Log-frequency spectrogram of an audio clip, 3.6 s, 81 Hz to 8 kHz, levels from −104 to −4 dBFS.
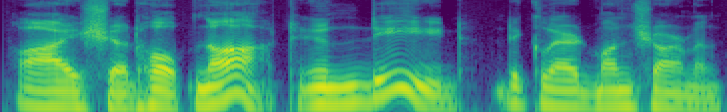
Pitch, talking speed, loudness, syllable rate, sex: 105 Hz, 115 wpm, -18 LUFS, 3.7 syllables/s, male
